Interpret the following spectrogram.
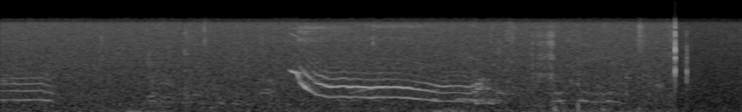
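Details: Nineteen-day-old Airedale Terrier puppies: a long tonal whine that drops sharply then holds level for about two seconds, followed by fainter short whimpers and a couple of sharp clicks.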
